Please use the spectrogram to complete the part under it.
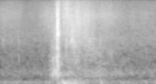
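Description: A golf club strikes a golf ball in one short, sharp whoosh and smack, a single crisp hit that rises out of quiet background and fades within a second.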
